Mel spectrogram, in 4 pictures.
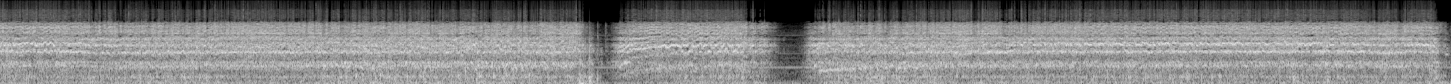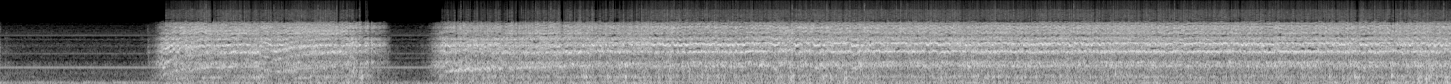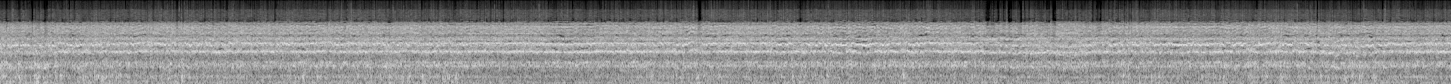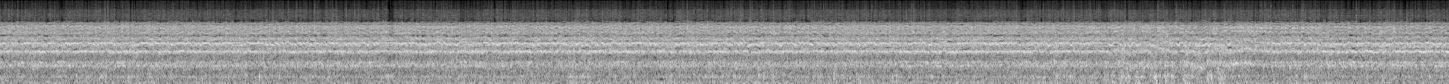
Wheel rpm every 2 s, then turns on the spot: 210, 210, 180, 130, 170, 240, 230, 50, 150, 120, 220, 230, 230, 230, 230, 230, 240, 230, 230, 220, 230, 230, 230, 230, 240, 230, 240, 230, 220.
none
